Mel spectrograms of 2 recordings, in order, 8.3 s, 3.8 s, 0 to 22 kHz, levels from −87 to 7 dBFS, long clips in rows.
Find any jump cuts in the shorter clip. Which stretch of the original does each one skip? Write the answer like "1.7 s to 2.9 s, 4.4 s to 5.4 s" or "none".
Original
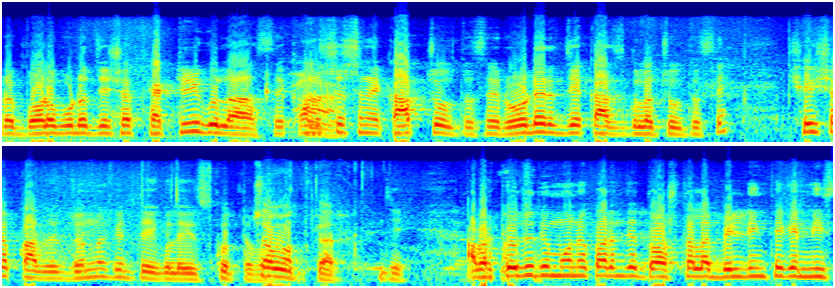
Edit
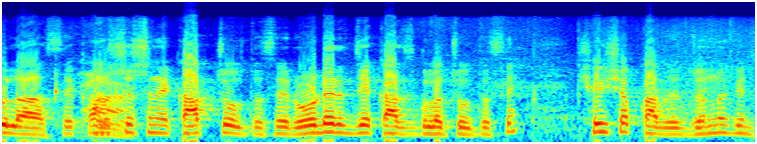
none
